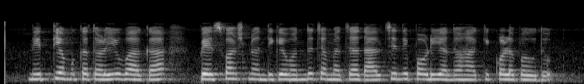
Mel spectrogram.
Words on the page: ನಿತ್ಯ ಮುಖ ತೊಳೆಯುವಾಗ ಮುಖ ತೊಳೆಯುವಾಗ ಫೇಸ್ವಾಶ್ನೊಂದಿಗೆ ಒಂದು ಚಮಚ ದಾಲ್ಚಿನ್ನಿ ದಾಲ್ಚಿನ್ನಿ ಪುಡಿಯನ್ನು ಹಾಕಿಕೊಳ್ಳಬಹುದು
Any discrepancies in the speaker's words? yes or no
yes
